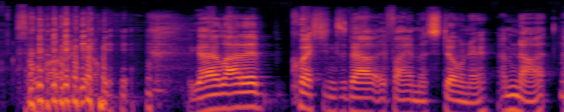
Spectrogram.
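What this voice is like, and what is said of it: Slow, slightly slurred speech. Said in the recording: “I just talk a little slow and slur my words a little bit.”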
